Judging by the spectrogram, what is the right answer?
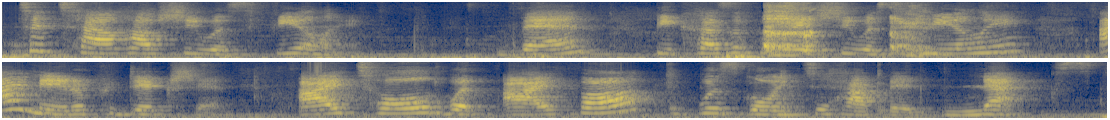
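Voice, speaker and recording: A woman teaching a kindergarten reading lesson, talking simply and expressively as if reading to a toddler, with deliberate pauses as she thinks aloud. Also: sits high. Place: classroom with young children. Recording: distant mic, echoey room, loud background noise.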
